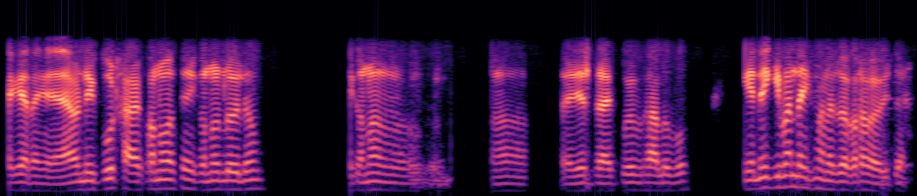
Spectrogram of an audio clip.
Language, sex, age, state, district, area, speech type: Assamese, male, 30-45, Assam, Sonitpur, urban, conversation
